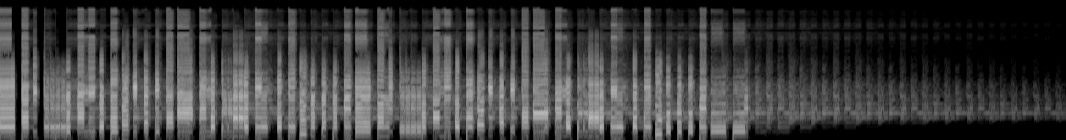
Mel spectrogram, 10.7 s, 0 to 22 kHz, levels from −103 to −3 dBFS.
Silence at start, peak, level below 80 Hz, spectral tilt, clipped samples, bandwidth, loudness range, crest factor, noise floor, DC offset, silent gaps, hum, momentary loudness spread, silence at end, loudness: 0 s; -18 dBFS; -78 dBFS; -1.5 dB/octave; under 0.1%; 17 kHz; 10 LU; 20 dB; -70 dBFS; under 0.1%; 0.17-0.22 s, 0.39-0.44 s; none; 5 LU; 1.6 s; -36 LUFS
